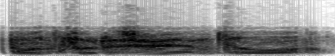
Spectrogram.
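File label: Serbian player killed enemy mood low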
